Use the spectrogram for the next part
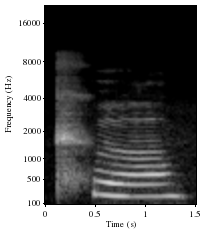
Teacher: K, on the other hand, has more aspiration than in English.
